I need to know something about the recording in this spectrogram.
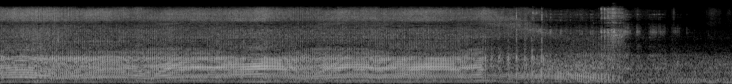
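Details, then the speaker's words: New B&Q 25cc petrol two-stroke strimmer cutting grass after a choke-assisted start with choke now open: the high buzz dips and recovers as the line bites grass, then winds down cleanly. Healthy, normal running under load. "Quick bash of some of this grass here around the dilapidated seat spring."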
